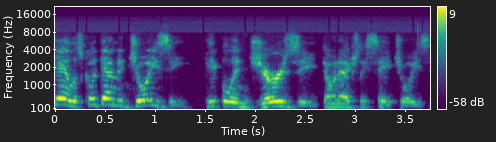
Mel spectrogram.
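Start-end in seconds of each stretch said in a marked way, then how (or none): 0.0-1.4 put-on pitched-up Brooklyn accent. Imitating brooklyn guys talking about going to jersey: brooklyn accent. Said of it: "the Brooklyn guys were always like".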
